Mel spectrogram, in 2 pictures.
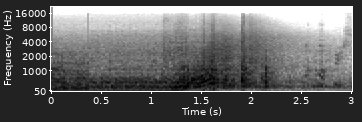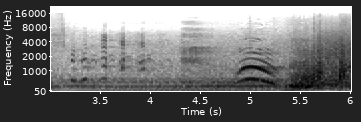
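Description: Lamborghini Huracan V10 idling after a fresh start, then revved once about a second in, the pitch rising sharply and falling back before it settles to a quieter idle. Voices and laughter come in over it in the second half.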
